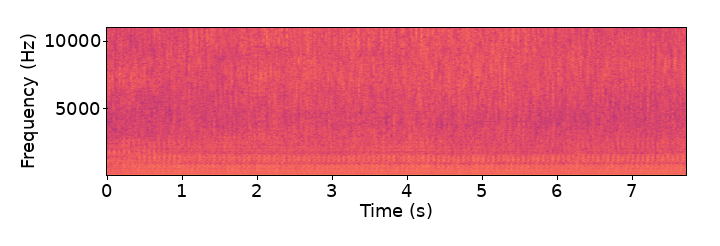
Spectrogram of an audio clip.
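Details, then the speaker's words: Perkins six-cylinder diesel generator after recalibrated injectors, new fuel filters and cleaned injection pump, under about 45 kW load at 60 Hz: deep, steady drone with no hunting, misses or knocks; governor issues still noted. "okay so that right there proves we've got enough horsepower to maintain 60 hertz at 45 kilowatt"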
